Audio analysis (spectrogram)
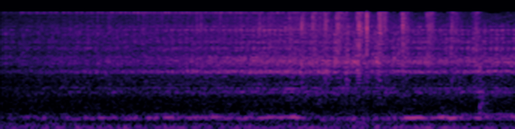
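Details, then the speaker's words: Brushed DC electric motor brought back to life: low whirring hum that wavers unsteadily in pitch with a faint rattle, running roughly; brushes are getting cooked and may be welding to the brass commutator. "yeah those brushes are getting a little bit cooked but essentially that's it"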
